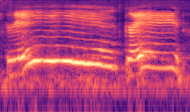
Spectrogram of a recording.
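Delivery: high, drawn-out singsong great; exaggerated sing-out cheer; mock-delighted great. Real, not acted. Mock celebration after the quick score.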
